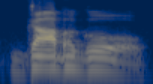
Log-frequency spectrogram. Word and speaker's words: capicola: area we call gab there are certain Italian Americans in some in Jersey a lot in Brooklyn that and especially Staten Island and that pronounced capicola Gaba we don't know why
